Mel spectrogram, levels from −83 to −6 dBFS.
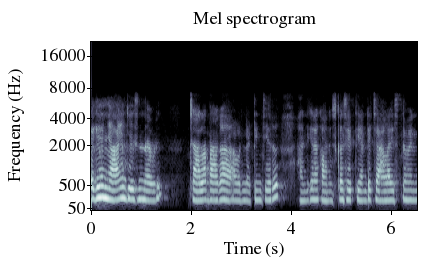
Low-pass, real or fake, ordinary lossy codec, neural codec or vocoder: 7.2 kHz; fake; none; codec, 16 kHz, 4 kbps, FreqCodec, smaller model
